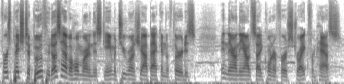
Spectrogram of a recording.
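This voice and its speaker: A young man calling softball play-by-play on the radio, steady and full of stats, rising sharply on big plays. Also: on the high side, brisk. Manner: steady, fact-filled call that rises sharply on big plays. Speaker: play-by-play announcer.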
